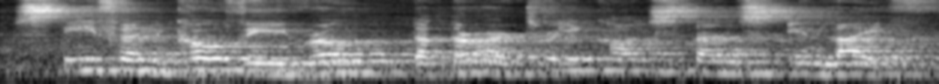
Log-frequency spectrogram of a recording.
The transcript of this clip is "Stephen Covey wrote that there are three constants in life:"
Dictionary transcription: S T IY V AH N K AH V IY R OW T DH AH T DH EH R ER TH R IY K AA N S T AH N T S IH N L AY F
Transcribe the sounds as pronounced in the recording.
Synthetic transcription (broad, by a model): S T IY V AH N K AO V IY R OW T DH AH T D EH R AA T R IY K AA N S T AH N T S IH N L AY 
